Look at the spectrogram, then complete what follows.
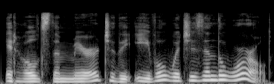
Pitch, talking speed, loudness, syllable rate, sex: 165 Hz, 260 wpm, -14 LUFS, 5.3 syllables/s, female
